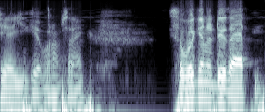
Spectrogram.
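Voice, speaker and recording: Noticeable background noise sits behind a man whose speech has ordinary pitch variation. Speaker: gaming video creator. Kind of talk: gameplay commentary. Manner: casual with many fillers.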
